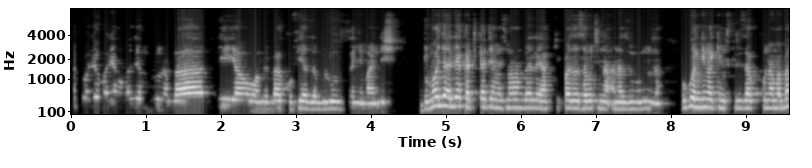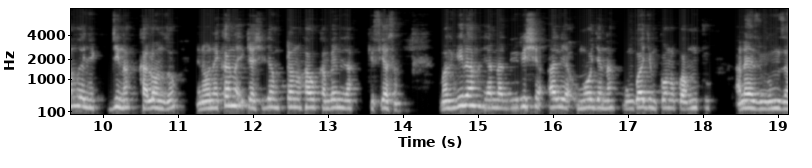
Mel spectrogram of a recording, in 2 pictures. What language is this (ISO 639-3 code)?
swa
